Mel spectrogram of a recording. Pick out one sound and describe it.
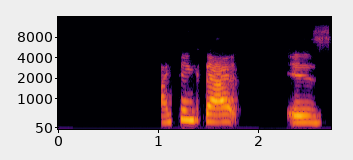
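A young woman speaks brightly over an online call.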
